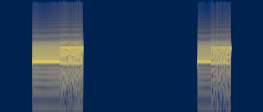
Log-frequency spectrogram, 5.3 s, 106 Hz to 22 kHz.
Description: Packet radio (AX.25, as in APRS), 1200 baud, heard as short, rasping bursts.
